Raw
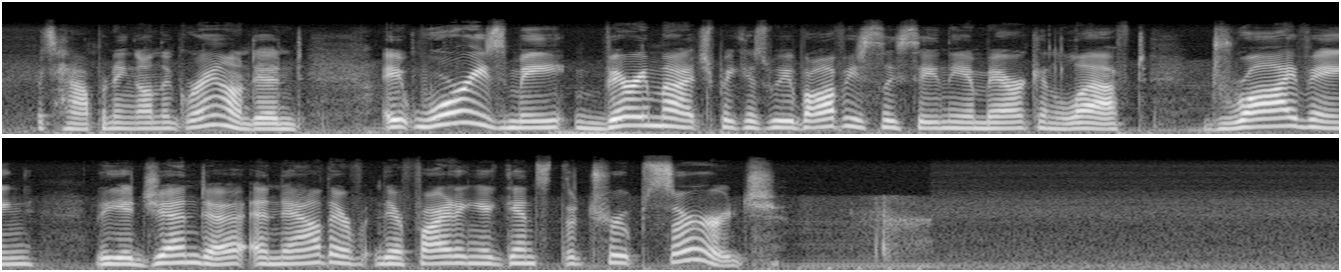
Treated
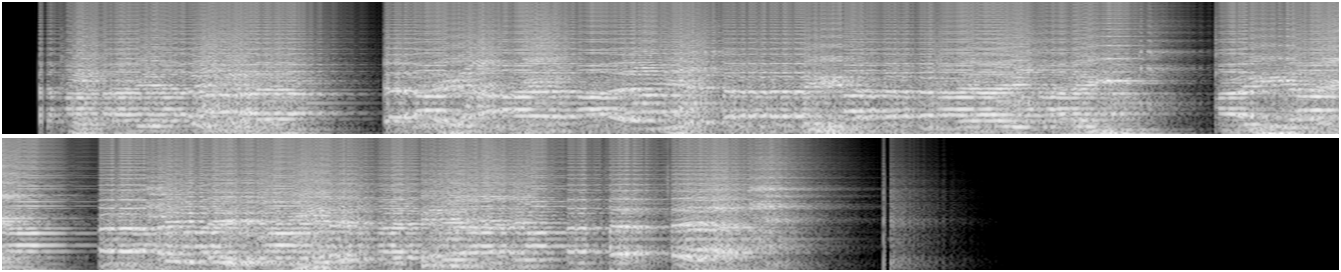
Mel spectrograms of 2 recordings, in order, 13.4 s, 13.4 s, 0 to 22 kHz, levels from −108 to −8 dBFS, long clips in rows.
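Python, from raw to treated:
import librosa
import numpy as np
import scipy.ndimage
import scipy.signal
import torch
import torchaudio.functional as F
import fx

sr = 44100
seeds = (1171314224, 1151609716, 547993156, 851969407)

y = fx.bin_expand(x, sr, power=2.0)
y = scipy.signal.sosfilt(scipy.signal.cheby1(3, 1.0, [270.0, 3100.0], 'bandpass', fs=sr, output='sos'), y)
y = fx.over_compress(y, sr, threshold_db=-31.0, ratio=-1.0)
y = fx.fuzz(y, sr, gain_db=42.0, gate_db=-51.0)
y = fx.rev_schroeder(y, sr, rt60_s=0.54, comb_ms=33, drr_db=-4.0)
y = y * np.sign(np.sin(2.0 * np.pi * 940.0 * np.arange(len(y)) / sr))
y = y * 10.0 ** (-6.5 / 20.0)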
